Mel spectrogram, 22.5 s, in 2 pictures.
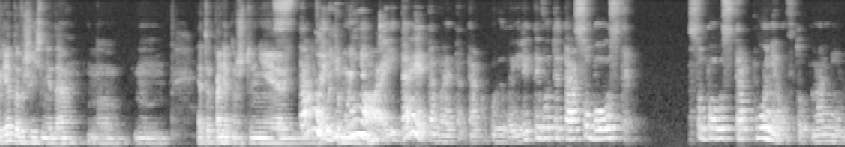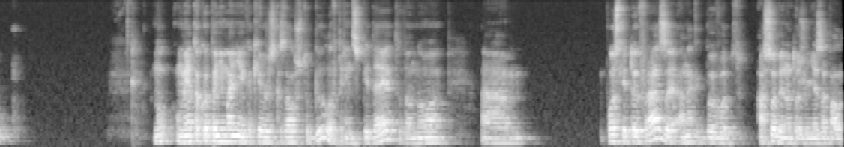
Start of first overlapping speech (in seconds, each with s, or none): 3.7 s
